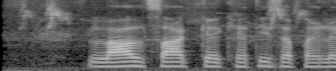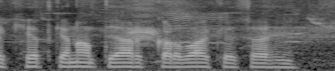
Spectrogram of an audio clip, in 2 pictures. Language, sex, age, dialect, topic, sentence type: Maithili, male, 36-40, Bajjika, agriculture, question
